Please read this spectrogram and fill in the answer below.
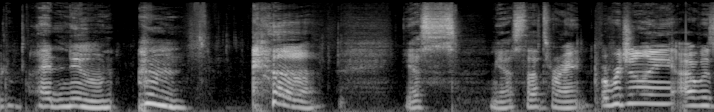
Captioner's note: ahem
